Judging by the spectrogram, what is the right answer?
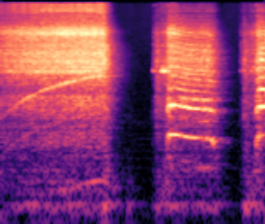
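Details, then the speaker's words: DeWalt drill damaged by drywall dust, run in reverse: the motor whines up, then cuts out and restarts, dragging down in pitch as something binds inside; it spins up in the other direction. "But if we turn it on, you see that it kind of has a problem with the motor. If we reverse it, and it seems something to be stucking it in, because if I leave it like this, then it spins up, but"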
